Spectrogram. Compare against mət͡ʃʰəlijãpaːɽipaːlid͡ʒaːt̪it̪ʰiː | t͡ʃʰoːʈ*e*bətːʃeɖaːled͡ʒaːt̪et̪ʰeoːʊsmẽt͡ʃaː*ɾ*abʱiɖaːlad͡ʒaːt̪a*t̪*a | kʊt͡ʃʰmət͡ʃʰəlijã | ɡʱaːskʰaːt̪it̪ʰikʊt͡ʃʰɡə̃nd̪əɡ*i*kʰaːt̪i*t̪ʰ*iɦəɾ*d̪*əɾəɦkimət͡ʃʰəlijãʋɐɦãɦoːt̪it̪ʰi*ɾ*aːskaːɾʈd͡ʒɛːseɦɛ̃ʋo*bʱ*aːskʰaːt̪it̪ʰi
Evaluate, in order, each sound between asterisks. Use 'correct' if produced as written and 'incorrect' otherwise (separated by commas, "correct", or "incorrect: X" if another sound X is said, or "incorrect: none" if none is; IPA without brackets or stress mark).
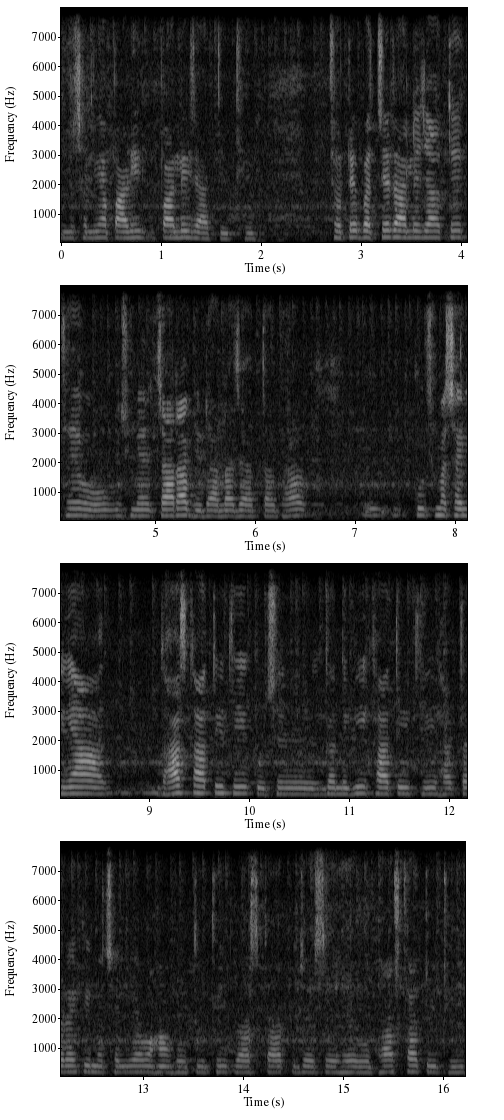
correct, correct, incorrect: t̪ʰ, correct, correct, incorrect: t̪, correct, incorrect: ɡʱ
